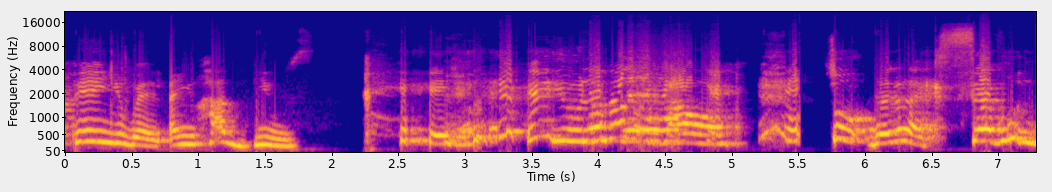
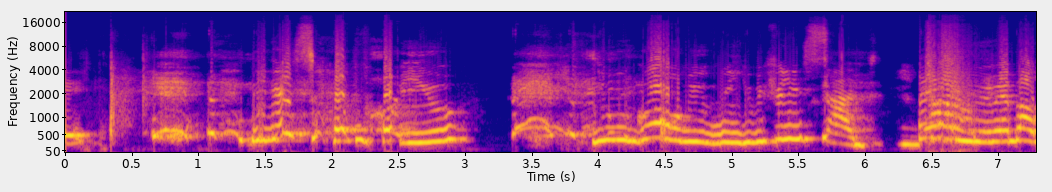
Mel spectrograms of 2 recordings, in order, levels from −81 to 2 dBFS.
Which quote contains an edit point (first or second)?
first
